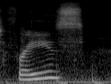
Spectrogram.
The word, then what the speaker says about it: Phrase: am drawing now is Phase it sounds like phase as in like strawberry and French but it's spelled like p h r a s e um so like a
